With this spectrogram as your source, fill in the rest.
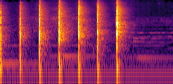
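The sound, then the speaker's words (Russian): A hand claps one-handed against a beer six times in a quick, even rhythm, each slap sharp and crisp with a short ring. No one speaks. “Слушай, если ты смотрел когда-нибудь «Версус» или «Слово», ты прекрасно знаешь, как можно аплодировать, когда у тебя одна рука, но там они обычно это с пивасом делают, и ты стоишь с пивасом и так...”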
